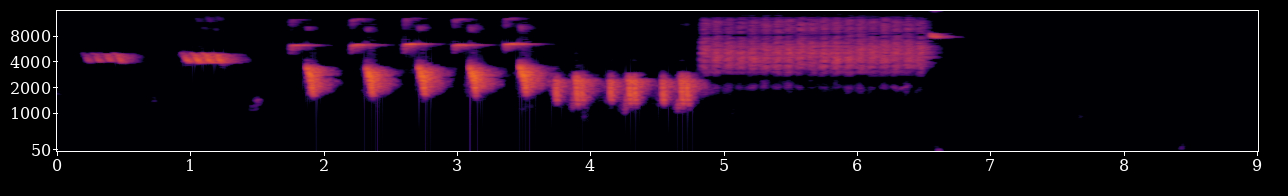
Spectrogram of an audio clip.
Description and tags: Little bird tweets.
If you enjoyed the sound, please STAR, COMMENT, SPREAD THE WORD!🗣 It really helps!
woods, nightingale, tweet, field-recording, summer, birds, nature, tweeting, bird, singing, song, birdsong, sing, thrush, forest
